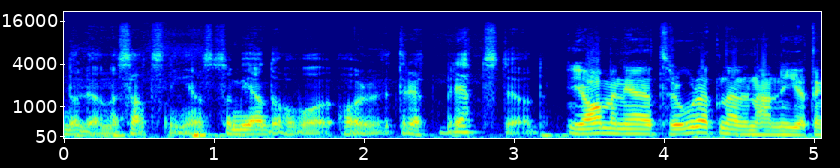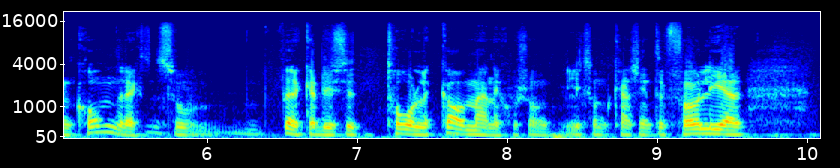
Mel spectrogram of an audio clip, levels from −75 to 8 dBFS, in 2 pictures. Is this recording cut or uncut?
cut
